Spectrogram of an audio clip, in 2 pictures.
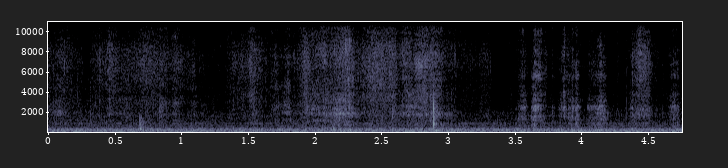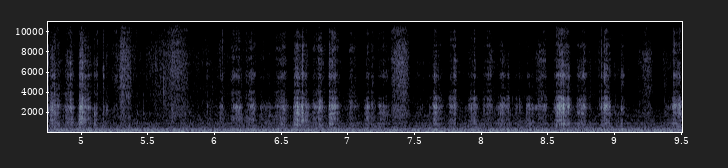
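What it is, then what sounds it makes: Pen nib scratching on crumpled paper. A metal fountain pen nib scratches across a crumpled paper letter while writing. Quiet, continuous scratchy strokes with bright, papery rasps sit over a steady low hum, with a few slightly sharper nib scrapes standing out.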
